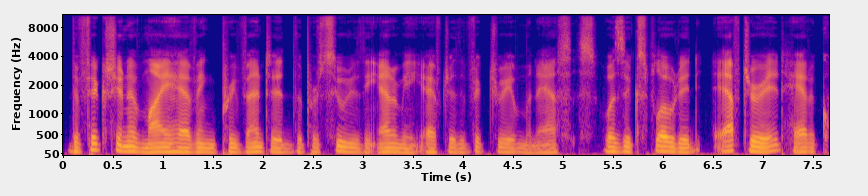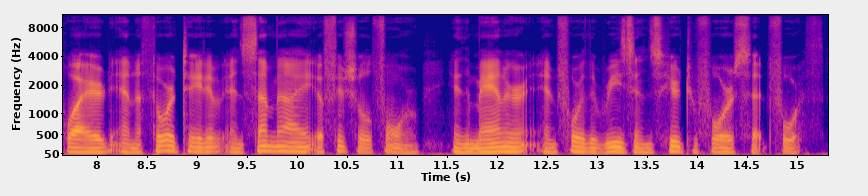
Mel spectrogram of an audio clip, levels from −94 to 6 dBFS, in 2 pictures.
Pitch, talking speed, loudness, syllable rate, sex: 100 Hz, 150 wpm, -19 LUFS, 4.7 syllables/s, male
